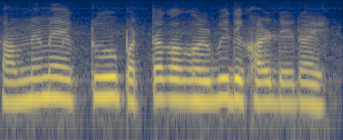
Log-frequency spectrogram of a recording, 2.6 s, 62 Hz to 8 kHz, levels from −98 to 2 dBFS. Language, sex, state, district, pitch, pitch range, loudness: Hindi, male, Arunachal Pradesh, Lower Dibang Valley, 245 Hz, 230-260 Hz, -14 LUFS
